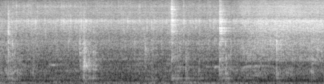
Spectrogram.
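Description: Vegetables sizzle in a pan with garam masala while being cooked for Mysore vegetable palav. A steady hiss runs throughout, broken by a few sharp scrapes of a spoon stirring. No one speaks.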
